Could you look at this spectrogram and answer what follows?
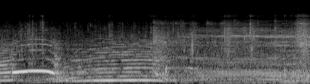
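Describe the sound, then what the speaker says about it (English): Cattle low loudly nearby on a farm, several long drawn-out moos overlapping one after another, with no talk over them. "Oh, cows."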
